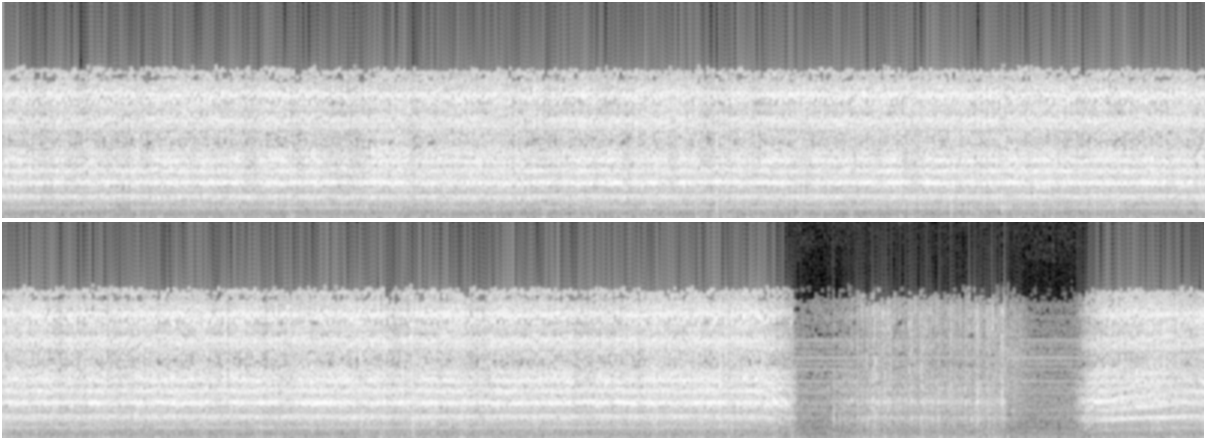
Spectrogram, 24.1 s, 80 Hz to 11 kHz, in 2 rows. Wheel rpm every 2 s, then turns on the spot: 160, 160, 160, 160, 160, 160, 160, 160, 160, 140, 20, 80.
20-22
